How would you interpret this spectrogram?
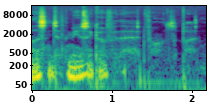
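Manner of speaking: soft late-night whisper. Real, not acted. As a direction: whisper so nobody wakes up. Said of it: "I'm trying to whisper".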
